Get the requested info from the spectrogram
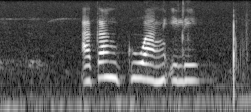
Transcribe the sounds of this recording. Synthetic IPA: akʼaŋ̩kʼuwaŋ̩ɪlɪ

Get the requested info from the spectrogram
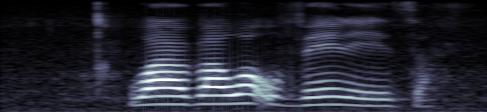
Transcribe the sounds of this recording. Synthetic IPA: waβawaʔuvɛɺɛːd͡za

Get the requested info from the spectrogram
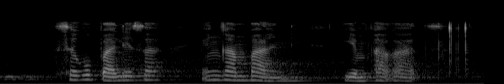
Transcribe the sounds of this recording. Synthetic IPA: sek̬ub̥ʱalisa | iŋk̬ʰʼampʰani | jemipʰa̰k̬aːtʰi̥

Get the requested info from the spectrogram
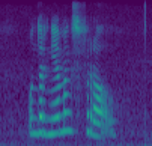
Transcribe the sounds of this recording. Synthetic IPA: ʔɔndərniəməŋsfəɾɑ̰ːlˠ

